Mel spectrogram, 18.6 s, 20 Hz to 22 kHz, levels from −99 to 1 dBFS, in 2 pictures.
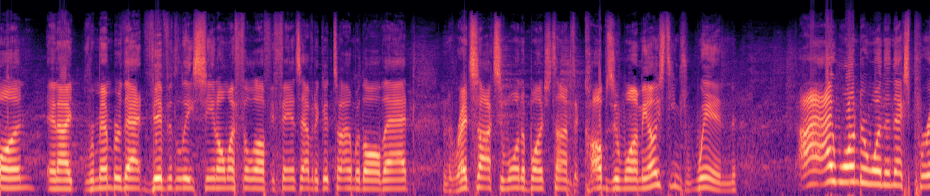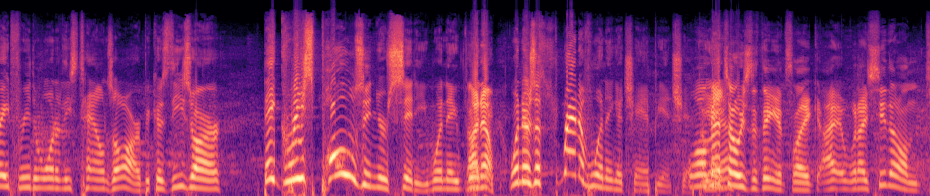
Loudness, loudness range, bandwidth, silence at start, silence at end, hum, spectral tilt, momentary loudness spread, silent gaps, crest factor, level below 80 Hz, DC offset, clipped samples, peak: -13 LUFS; 6 LU; 16 kHz; 0 s; 0 s; none; -3.5 dB/octave; 11 LU; none; 14 dB; -46 dBFS; under 0.1%; 0.3%; 0 dBFS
